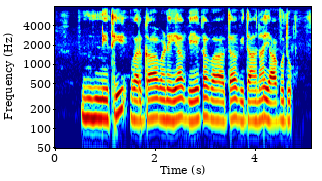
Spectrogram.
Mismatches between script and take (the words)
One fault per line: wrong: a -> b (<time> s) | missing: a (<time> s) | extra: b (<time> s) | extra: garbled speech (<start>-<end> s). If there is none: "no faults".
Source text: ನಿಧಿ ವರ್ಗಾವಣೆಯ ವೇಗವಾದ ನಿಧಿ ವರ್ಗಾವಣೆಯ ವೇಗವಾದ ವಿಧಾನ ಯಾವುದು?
missing: ನಿಧಿ ವರ್ಗಾವಣೆಯ ವೇಗವಾದ (3.5 s)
